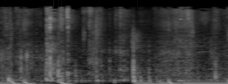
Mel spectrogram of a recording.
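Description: Cardboard box being opened by hand: the end flap of a long tripod carton is pried and folded back, giving a string of irregular light clicks and scrapes of cardboard.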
